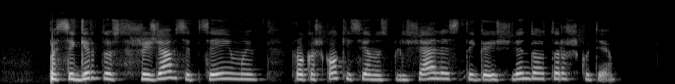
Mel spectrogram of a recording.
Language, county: Lithuanian, Vilnius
